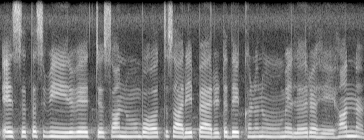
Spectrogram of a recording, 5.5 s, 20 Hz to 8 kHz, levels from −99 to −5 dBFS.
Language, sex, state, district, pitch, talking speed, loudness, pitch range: Punjabi, female, Punjab, Kapurthala, 240 Hz, 130 wpm, -15 LUFS, 235-250 Hz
